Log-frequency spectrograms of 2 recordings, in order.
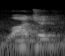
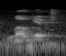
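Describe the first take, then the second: First: First syllable of logit like "lodge"; logit pronounced LAH-jit. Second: Logit with long o, hard g; g in logit hard as in "get"; logit pronounced LOH-git. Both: Shown as a demonstration. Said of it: "How do you pronounce that?".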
